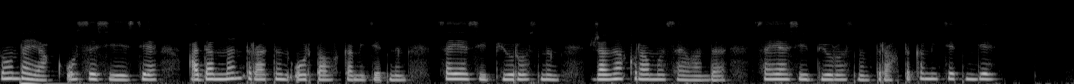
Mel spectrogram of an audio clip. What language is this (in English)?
Kazakh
